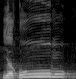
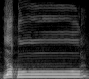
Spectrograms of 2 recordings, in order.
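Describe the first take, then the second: First: The word ends with a short u vowel. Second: The word ends on a bare m sound. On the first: The reading continues without stopping. "जल्दी पढ़े मु" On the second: The reader stops at this word. "तो रुकेंगे तो यकूम मीम को साकिन कर दिया"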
